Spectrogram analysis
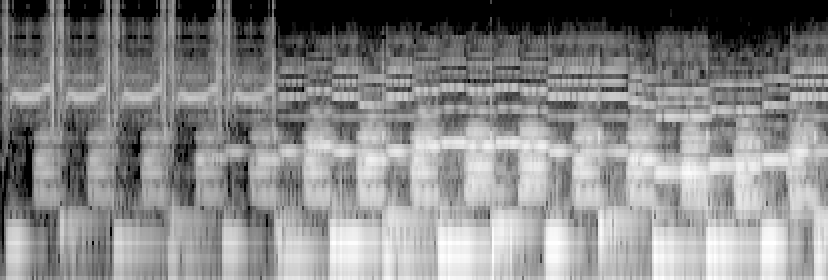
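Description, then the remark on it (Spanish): A camera shutter clicks several times in a quick, regular series over the opening seconds as the first photos are taken with a home-made camera built for an elephant, sharp bright snaps over a tonal backing. A steady melodic musical passage then continues alone. “Así que una vez acabada, pudo hacer sus primeras fotos.”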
